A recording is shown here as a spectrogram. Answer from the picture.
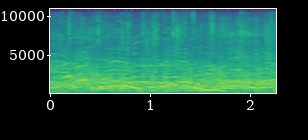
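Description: Several spectators shouting and yelling encouragement at once, their voices overlapping in loud, rising-and-falling calls as relay runners pass.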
